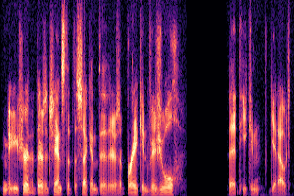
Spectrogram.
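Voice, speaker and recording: A man's voice: a bass voice, fairly even intonation, moderate pace, a bit bright, no room sound. A man playing in a tabletop game, dry and matter-of-fact. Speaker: player. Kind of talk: casual tabletop play.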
